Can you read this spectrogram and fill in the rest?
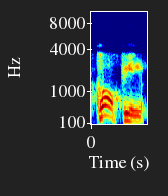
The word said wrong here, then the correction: Chopin: o Chopin, che poi dopo si voglia dire con accento francese, ma a Schubert.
